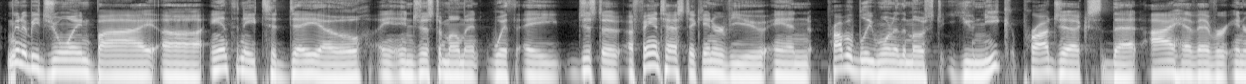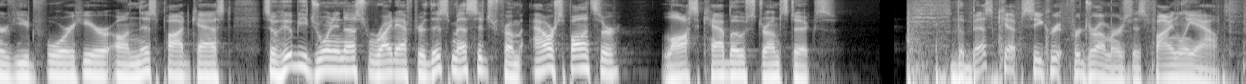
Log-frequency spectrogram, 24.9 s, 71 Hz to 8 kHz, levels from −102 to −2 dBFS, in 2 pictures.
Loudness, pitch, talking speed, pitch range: -14 LUFS, 120 Hz, 150 wpm, 110-135 Hz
